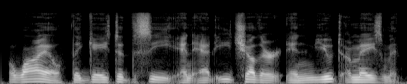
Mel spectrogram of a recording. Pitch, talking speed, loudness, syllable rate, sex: 100 Hz, 190 wpm, -18 LUFS, 5.0 syllables/s, male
